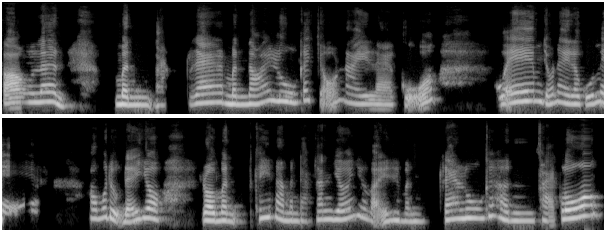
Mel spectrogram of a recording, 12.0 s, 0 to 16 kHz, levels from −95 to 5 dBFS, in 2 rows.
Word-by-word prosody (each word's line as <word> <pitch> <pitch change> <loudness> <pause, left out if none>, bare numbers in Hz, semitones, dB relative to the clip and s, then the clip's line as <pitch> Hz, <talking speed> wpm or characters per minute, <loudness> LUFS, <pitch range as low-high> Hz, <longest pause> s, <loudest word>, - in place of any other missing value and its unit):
con 140 - +4
lên. 285 -7 +1 0.5
Mình 220 -2 +3
đặt 210 +1 -9 0.2
ra, 270 +5 +1
mình 235 -2 +3
nói 245 +7 0
luôn: 310 -4 +1
"Cái 335 +3 -4
chỗ - - -4
này 265 -7 -3
là 115 -1 -3
của 355 - -1 0.6
của 405 - -2
em, 315 +3 +3
chỗ 240 - 0
này 270 -3 -1
là 240 - +2
của 230 0 0
mẹ, 285 - +1 0.9
hông 275 -1 -1
có 310 - 0
được 270 -6 +2
để 195 +5 +2
vô." 290 -3 +4 0.4
Rồi 225 -1 +6
mình 220 -1 +1 0.2
khi 300 +2 0
mà 285 -5 -1
mình 220 -1 -2
đặt 210 -1 -10
ranh 255 0 -1
giới 260 +5 +1
như 340 -5 -4
vậy, - - -3
thì 230 - 0
mình 205 -1 -5
ra 250 +2 0
luôn 290 0 +2
cái 350 +3 -3
hình 220 -6 -1
phạt 230 +3 -5
luôn. 280 +4 +7
Á, 360 - +8
255 Hz, 220 wpm, -25 LUFS, 220-290 Hz, 0.9 s, Á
